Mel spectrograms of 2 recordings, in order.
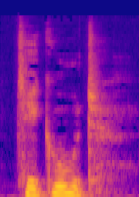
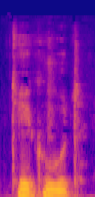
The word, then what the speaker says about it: Tegut: Es gibt noch einen, und zwar, weiß ich gar nicht, wie der ausgesprochen wird, Tegut. Wie T, aber nur mit einem E und dann gut wie schlecht, Tegut.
